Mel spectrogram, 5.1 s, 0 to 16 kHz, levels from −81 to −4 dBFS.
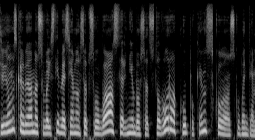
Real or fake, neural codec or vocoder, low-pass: fake; codec, 32 kHz, 1.9 kbps, SNAC; 14.4 kHz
